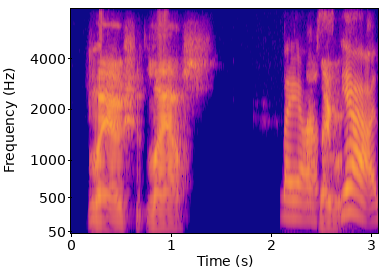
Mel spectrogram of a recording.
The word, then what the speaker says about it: Laos: Malaysia, No, Laotia, Laos, Laos.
